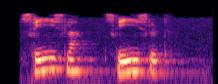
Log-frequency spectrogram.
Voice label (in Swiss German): "riisle", alsace; meteo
